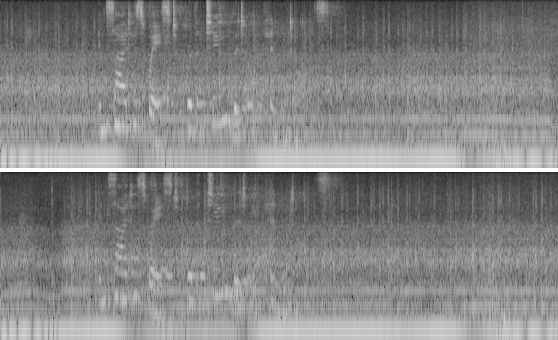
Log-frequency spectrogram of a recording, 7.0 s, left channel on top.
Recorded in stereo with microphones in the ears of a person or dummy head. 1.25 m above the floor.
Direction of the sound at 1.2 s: 80° left.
